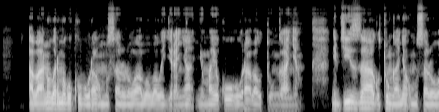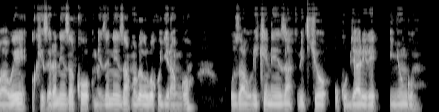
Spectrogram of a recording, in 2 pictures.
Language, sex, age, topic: Kinyarwanda, male, 25-35, agriculture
